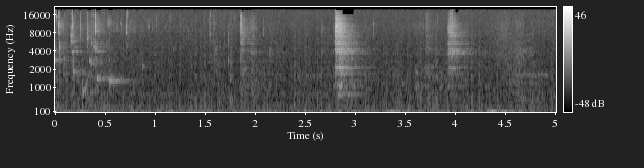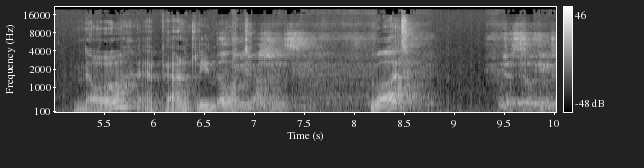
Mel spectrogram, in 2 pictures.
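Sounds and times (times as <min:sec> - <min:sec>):
small drips of water: 0:00.0 - 0:03.2
speech: 0:05.2 - 0:08.7, 0:09.5 - 0:10.0.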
